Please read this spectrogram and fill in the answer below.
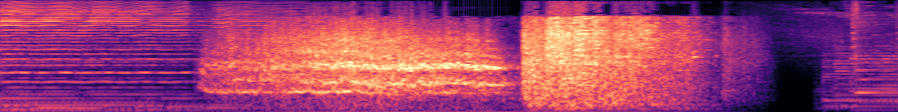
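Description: Background music broken off by a road-accident sound effect: a tyre screech of about a second and a half, then a crash that dies away into silence.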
